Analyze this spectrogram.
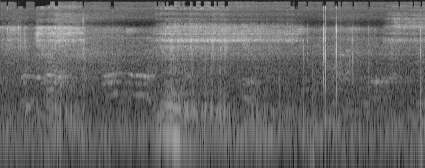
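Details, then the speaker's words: Sleeping puppy snoring: a low rumbling snore with a snort in the middle, over some room noise and a few clicks. "Hey, stop snoring. Hey, stop snoring."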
